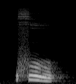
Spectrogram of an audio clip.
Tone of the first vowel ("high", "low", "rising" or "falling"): falling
